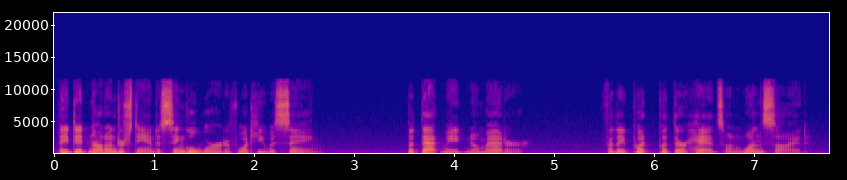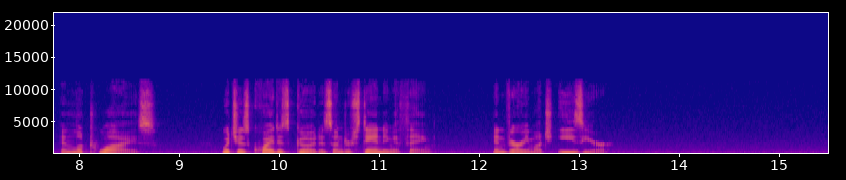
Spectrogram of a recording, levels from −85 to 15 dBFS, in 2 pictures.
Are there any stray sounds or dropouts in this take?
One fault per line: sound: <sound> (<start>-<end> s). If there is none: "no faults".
no faults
